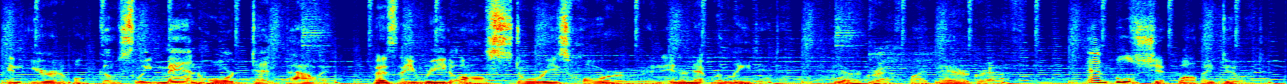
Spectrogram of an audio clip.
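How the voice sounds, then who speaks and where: A man announces a scripted podcast intro with theatrical, tongue-in-cheek flair. His voice is fairly low and sits over clear music. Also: lively intonation, normal speed. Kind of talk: scripted narration. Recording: music under the voice.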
